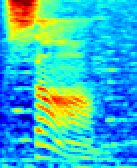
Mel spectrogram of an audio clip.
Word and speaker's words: psalm: not going to pronounce, we are not going to use that letter P, make it silent, make it mute. So here the example is psalm, cephalogy, cephalogy, pterodactyl, pterodactyl, pneumonia, pneumatic. So see here, combination of PS, combination of PS, combination of PT, combination of PN, combination of PN. Here in the all cases, P is silent, and you better understand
